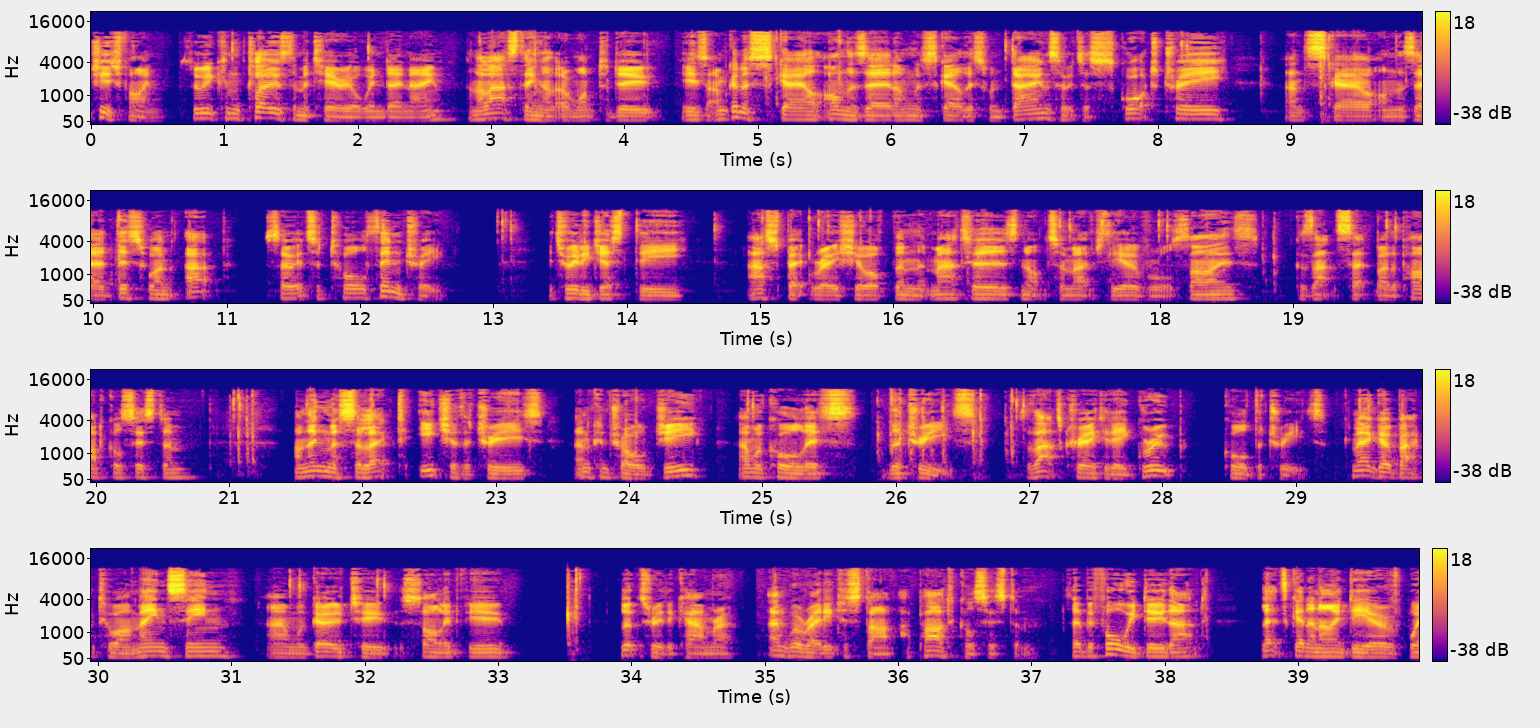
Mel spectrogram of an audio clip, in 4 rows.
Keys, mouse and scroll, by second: 1.0 click, 2.7-3.2 scroll down 1, 3.2 middle click, 4.3 click, 4.7 s, 5.3 z, 6.5 click, 7.9 right click, 9.0 s, 9.9 z, 11.9 click, 12.8 right click, 13.9 click, 15.2 shift+right click, 16.3 g, 17.1 click, 17.8 shift+right click, 18.5 g, 19.5 click, 20.8 shift+right click, 23.7 ctrl+g, 24.7 click, 25.7-26.4 typing, 26.7 click, 29.3 click, 31.2 click, 33.3 KP_0, 37.1 right click, 37.9 Tab, 38.5 Tab.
